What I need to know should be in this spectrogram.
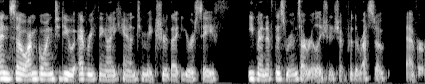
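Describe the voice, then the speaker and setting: A woman's plain, everyday voice, medium in pitch, at a moderate pace with fairly even intonation. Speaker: actor and editor on actual-play podcast. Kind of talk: casual chat.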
